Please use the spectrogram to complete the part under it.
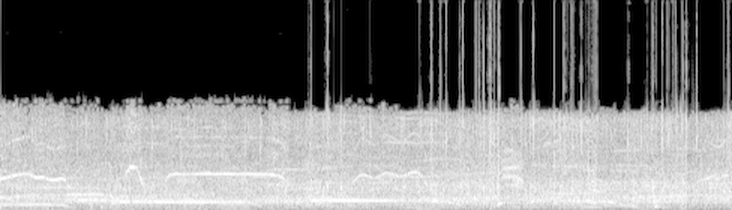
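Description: A crowd cheers and shouts close by.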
